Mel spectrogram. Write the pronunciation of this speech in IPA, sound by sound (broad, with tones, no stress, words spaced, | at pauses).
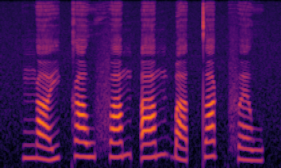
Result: ŋa˨˩˦j ka˧wfa˧˥mʔa˧˥m ɓa˨˩t̚t̪a˦˥k̚ fɛ˨˩w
